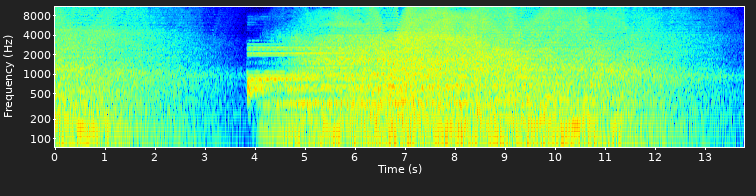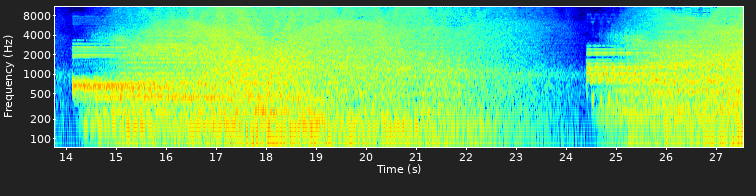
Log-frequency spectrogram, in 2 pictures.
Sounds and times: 3.8s bright atonal horror pads / stabs 7.8s
14.1s bright atonal horror pads / stabs 20.0s
24.4s bright atonal horror pads / stabs 27.5s

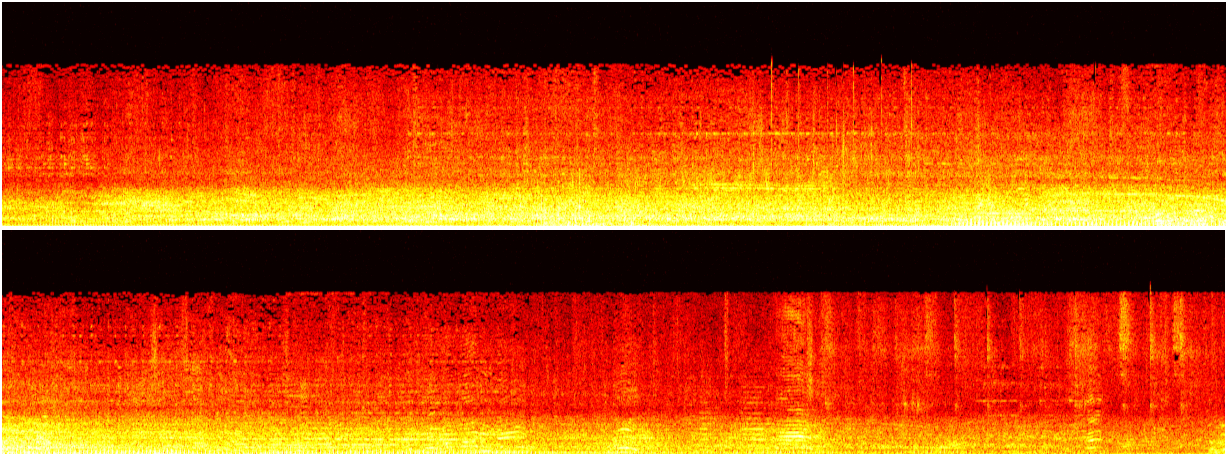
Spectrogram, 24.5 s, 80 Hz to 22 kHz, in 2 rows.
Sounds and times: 0.0s American football 24.4s
0.0s crowd 24.4s

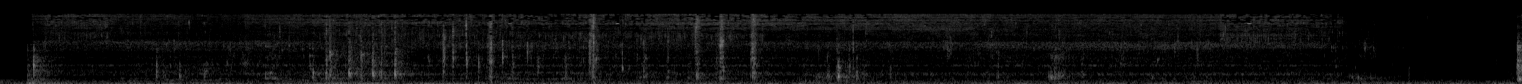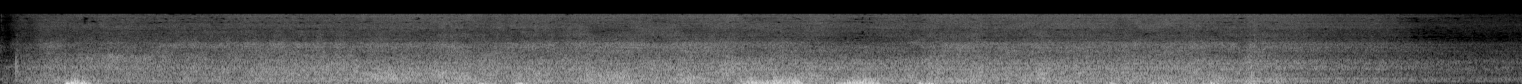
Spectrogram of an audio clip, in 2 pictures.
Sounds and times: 0.4s washing hands using a faucet 13.9s
15.5s washing hands using a faucet 29.2s

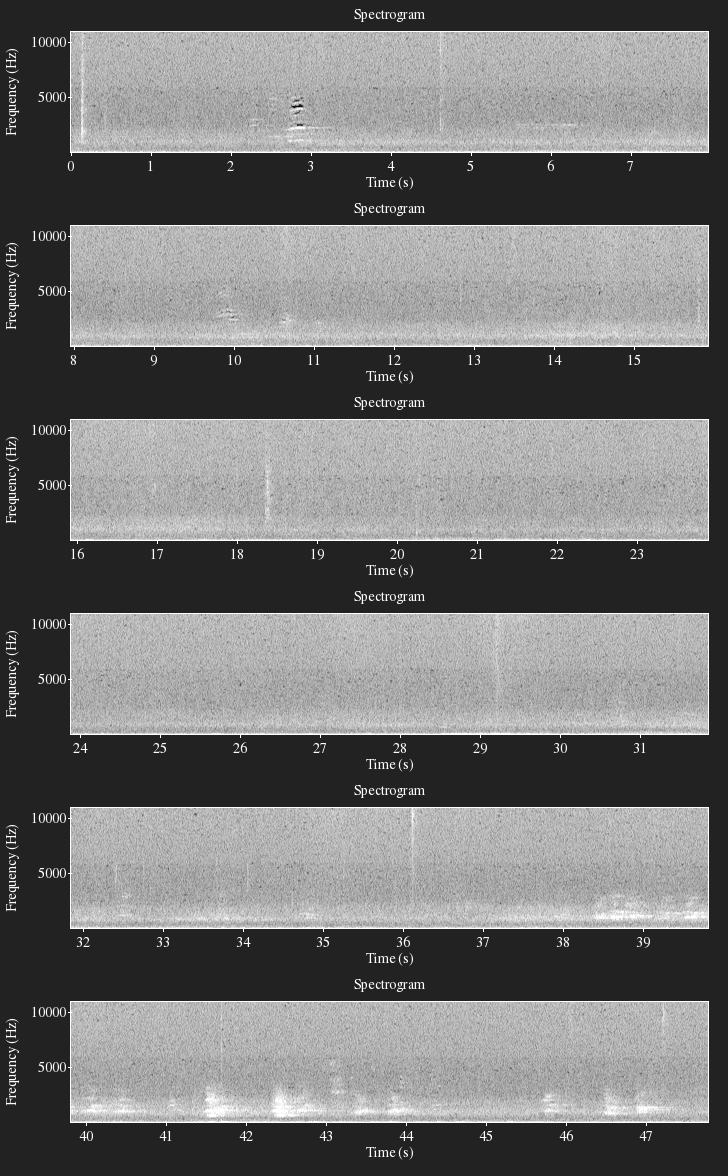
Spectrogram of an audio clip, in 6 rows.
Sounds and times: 2.2s children playing in the distance 3.4s
38.4s dogs barking 40.7s
41.5s dogs barking 44.1s
45.7s dogs barking 47.3s

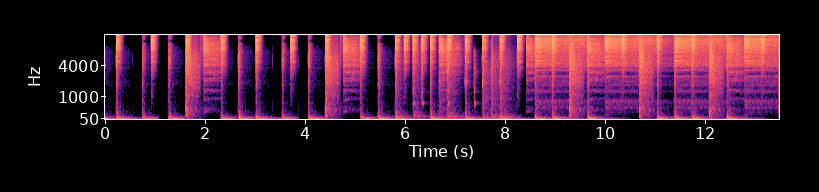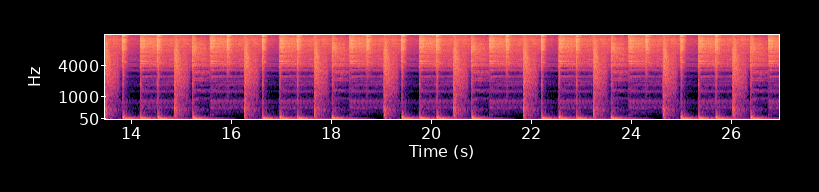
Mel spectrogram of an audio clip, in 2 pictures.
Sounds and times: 0.0s Drum/Beat loops 26.9s

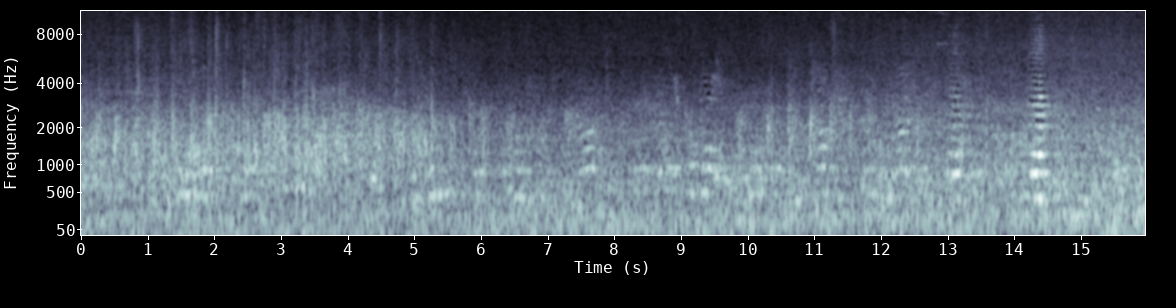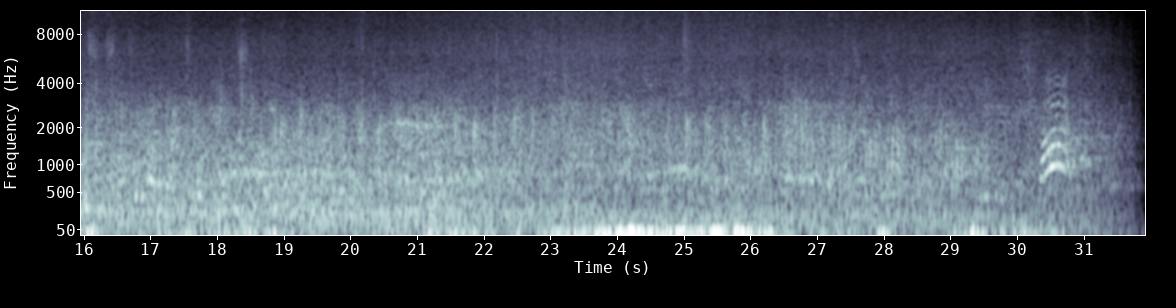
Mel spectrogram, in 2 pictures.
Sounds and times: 0.0s cheering 15.8s
0.0s applause 31.6s
15.8s People running 29.8s
16.6s cheering 31.4s

